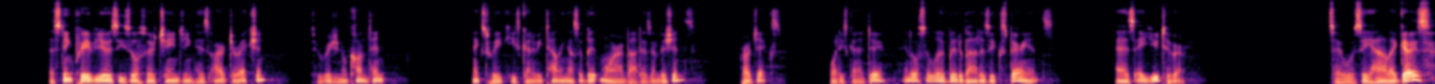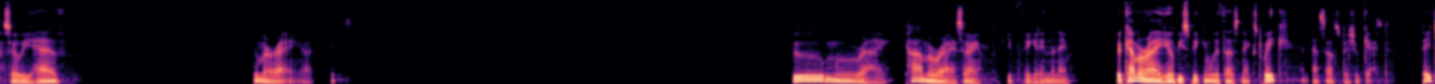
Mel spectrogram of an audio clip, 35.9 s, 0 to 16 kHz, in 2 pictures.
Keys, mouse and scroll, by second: 22.8 click, 26.7 click.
